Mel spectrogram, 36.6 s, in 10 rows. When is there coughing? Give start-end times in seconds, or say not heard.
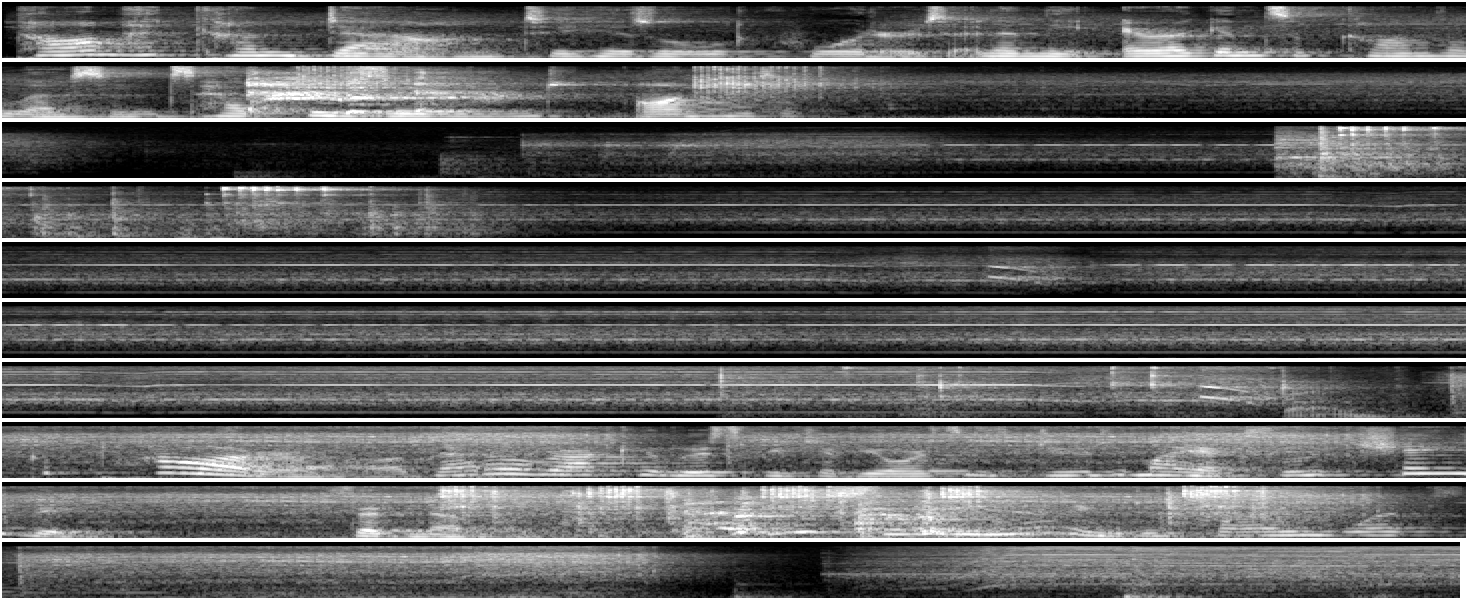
4.2-5.5, 30.9-32.0.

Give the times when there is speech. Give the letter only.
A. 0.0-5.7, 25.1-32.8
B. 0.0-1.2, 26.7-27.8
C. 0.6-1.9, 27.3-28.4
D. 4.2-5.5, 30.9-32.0
A.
